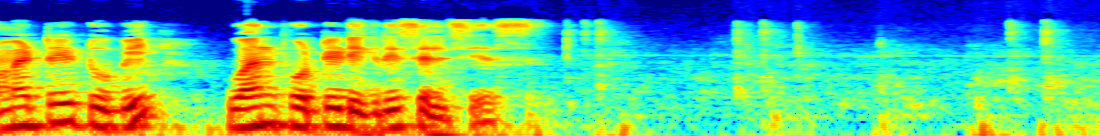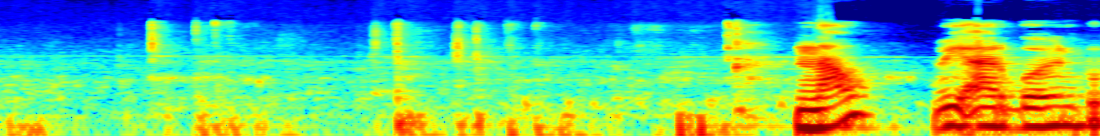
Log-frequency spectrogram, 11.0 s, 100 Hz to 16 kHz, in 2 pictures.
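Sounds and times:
keyboard keystrokes: 2.8s - 5.4s, 6.2s - 6.8s, 7.4s - 8.4s.

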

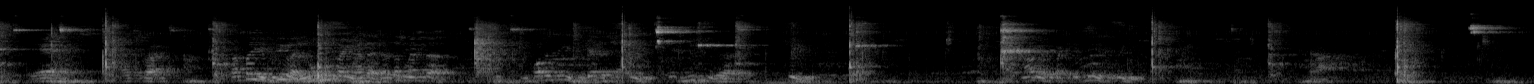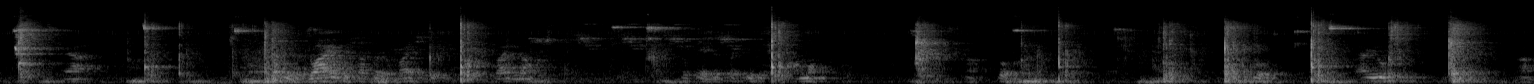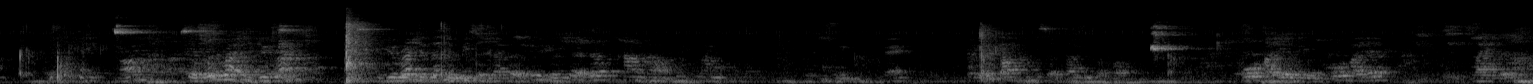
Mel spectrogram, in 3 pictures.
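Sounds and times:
shoes squeaking on court: 0.0s - 2.5s, 4.7s - 7.8s, 8.5s - 13.2s, 14.0s - 16.0s, 16.6s - 18.5s, 20.0s - 23.4s, 24.4s - 30.2s, 30.8s - 34.6s, 42.1s - 43.0s
rackets hitting shuttlecock in echoing hall: 1.0s - 3.6s, 4.7s - 7.8s, 8.4s - 10.6s, 11.2s - 13.1s, 13.9s - 16.0s, 16.7s - 18.3s, 19.6s - 20.4s, 23.0s - 23.5s, 24.4s - 31.4s, 34.1s - 35.3s.

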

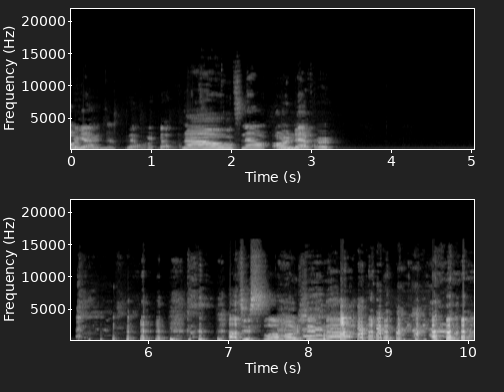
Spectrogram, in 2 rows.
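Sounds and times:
breathy laughter: 5.1s - 10.0s.

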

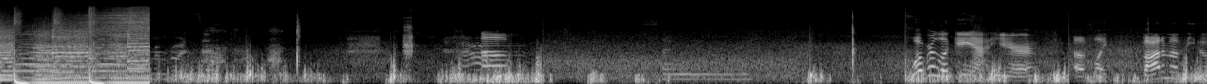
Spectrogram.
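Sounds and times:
woman's voice: 1.5s - 2.4s, 4.5s - 5.3s, 6.4s - 7.6s, 9.1s - 12.0s
wind buffeting microphone: 1.5s - 12.0s.

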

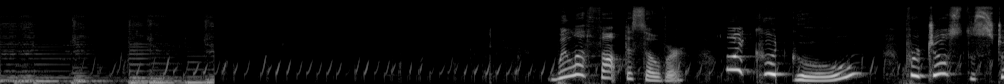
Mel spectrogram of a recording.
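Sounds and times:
cartoon bubbling blips: 1.1s - 9.2s.

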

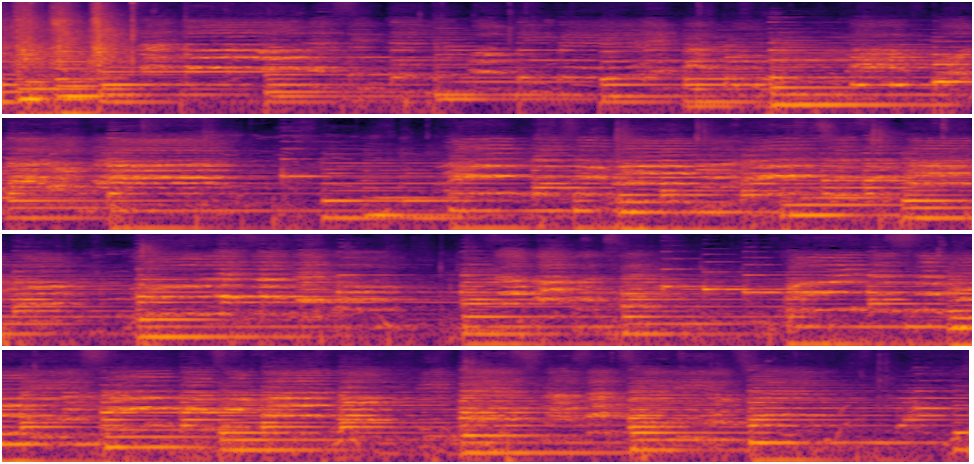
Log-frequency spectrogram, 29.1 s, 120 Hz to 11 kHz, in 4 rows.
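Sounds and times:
children's choir singing: 0.0s - 29.0s.

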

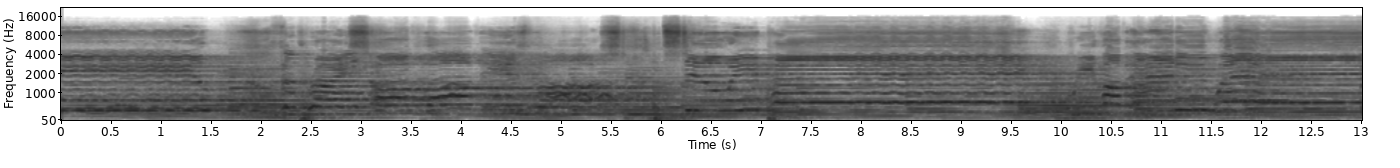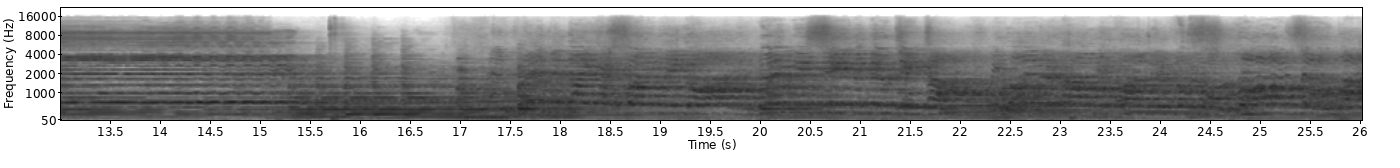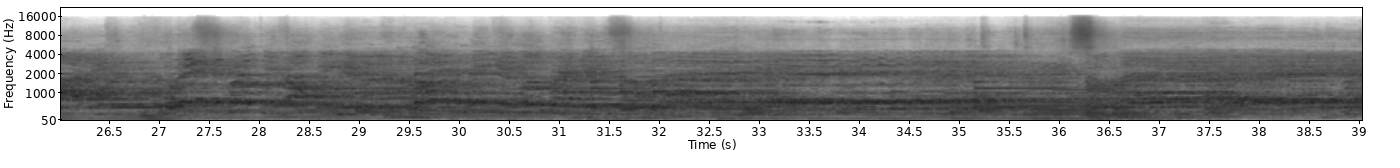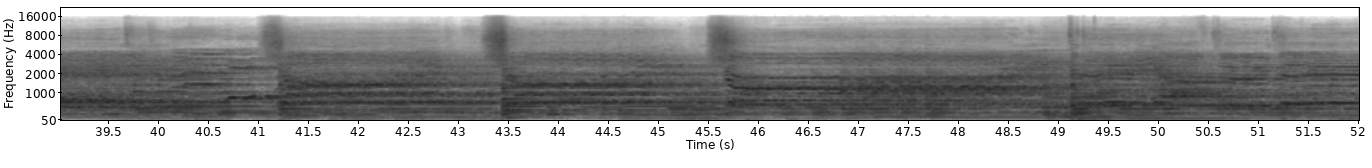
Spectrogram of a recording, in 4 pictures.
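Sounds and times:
choir singing in harmony: 0.0s - 52.0s.

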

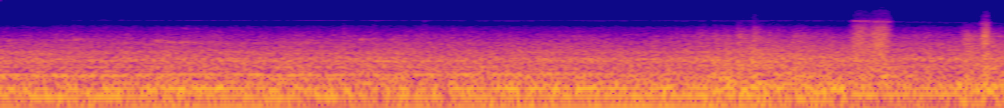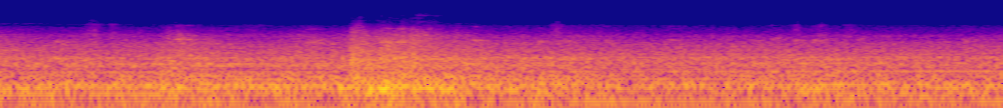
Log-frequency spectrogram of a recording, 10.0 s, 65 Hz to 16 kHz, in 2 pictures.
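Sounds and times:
bus diesel engine running: 0.0s - 10.0s
road and body noise: 0.0s - 10.0s.

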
